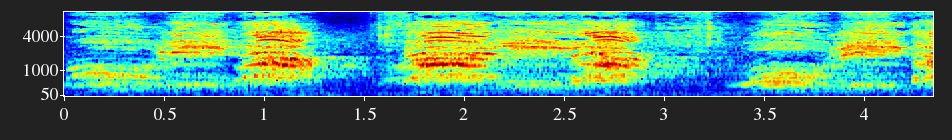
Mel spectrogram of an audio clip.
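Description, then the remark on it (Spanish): A large crowd of protesters in Pinto chants "sanidad pública" in unison, demanding an emergency doctor for the town. The loud, shouted phrases repeat in a steady rhythm about every second and a half, with brief dips between each call. “Al grito de sanidad pública y reclamando el derecho de los pinteños a tener médico de urgencias”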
